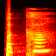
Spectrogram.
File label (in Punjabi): "pakha", Punjabi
